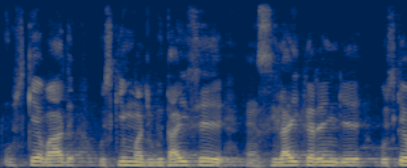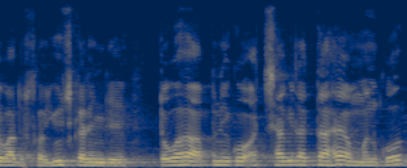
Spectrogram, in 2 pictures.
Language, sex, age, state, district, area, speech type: Hindi, male, 30-45, Bihar, Samastipur, urban, spontaneous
